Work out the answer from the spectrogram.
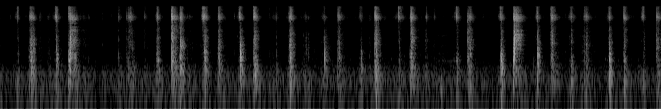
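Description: Tarot cards being shuffled and drawn, many crisp separate snaps and flicks in a loose, uneven rhythm, fairly faint and without voices.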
